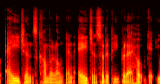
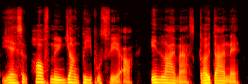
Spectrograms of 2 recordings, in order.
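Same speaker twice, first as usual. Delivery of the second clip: higher-pitched imitated Cockney; Cockney friend; 6 semitones higher than usual. Friend tells him where the audition is, in imitated Cockney. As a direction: imitate a Cockney mate giving directions. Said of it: "but he's proper Cockney".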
